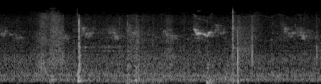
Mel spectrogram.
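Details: Honey bees humming while nucleus colonies are formed the old way from an earlier foraging swarm, 15 May 2018; continuous drone broken by sharp clicks and knocks of hive handling, plus a short high chirping burst.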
